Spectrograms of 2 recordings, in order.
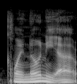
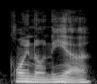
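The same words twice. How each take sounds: First: Koinonia as koy-NOH-nia, stress on the long o; alternative stress. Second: Koinonia as koy-no-NEE-a, short o; short-O pronunciation. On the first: Teacher contrasting where the accent goes, stressed-NOH pronunciation. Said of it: "put the emphasis on the syllable". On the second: Teacher showing the short omicron, careful accented pronunciation. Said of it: "with a short O". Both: Shown as a demonstration.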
